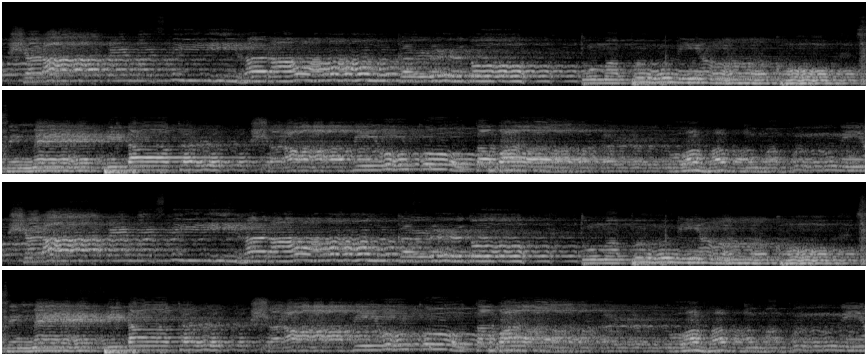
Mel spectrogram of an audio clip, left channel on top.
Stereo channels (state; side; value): normal; both; correlation 0.57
